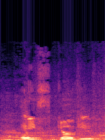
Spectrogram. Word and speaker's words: Ace Gogi: I hope I say it correctly. Ace Gogi? – Yes, correct. You got it right.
